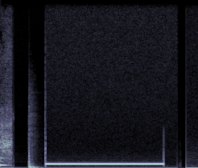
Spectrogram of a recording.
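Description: A single steady telephone line tone, heard before a call connects, holds for about a second and a half, loud, bracketed by brief clicks and line noise, with no voices.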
